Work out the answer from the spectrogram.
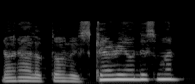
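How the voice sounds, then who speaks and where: A man's voice: sits high, lively intonation, fast, dark tone, dry recording, highs cut off, pitched above the performer's own voice. A man voicing a playful, bashful young female pony in a story reading, with a girlish, teasing manner. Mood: proudly playful.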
